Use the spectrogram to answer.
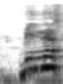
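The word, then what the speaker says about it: business: होता है ऐसे ही बी यू एस आई एन E double S बिजनेस पढ़ते हैं अब देखते हैं के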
